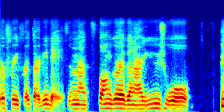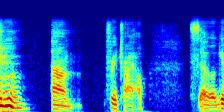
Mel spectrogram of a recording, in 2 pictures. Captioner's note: clears throat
